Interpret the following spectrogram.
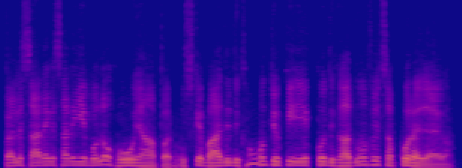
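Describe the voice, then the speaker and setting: A man's voice: fairly high pitch, fast talker, a little mellow. A young man giving a casual live lesson on trading, repeating his points and calling viewers bro. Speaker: trading teacher.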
